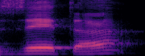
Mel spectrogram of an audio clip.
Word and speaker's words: zeta: Z as in zeta, zeal, kudzu. I don't know what kudzu is. It's pronounced with a Z, okay?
